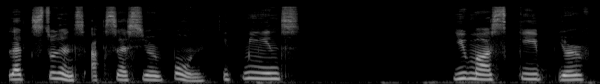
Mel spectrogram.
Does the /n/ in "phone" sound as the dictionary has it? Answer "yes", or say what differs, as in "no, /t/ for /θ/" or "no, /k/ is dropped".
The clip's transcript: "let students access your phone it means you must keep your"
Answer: yes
